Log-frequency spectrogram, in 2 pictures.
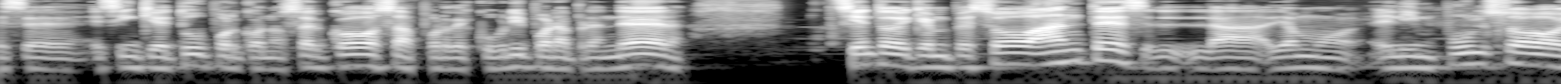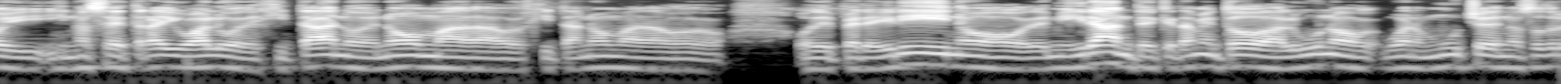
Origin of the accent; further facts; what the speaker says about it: Argentina; A mí me tocó empezar a caminar en estas latitudes que hoy se conocen como Argentina.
